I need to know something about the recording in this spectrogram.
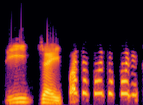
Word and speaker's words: DJ: You spell it when you say it. D and a J. So I got to make that clear because everybody is a D E J A Y. No, it's DJ.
